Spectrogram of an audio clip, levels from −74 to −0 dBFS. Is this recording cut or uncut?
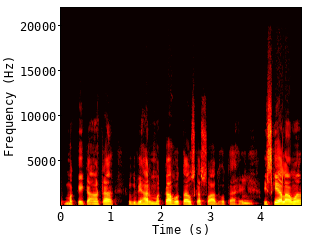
uncut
